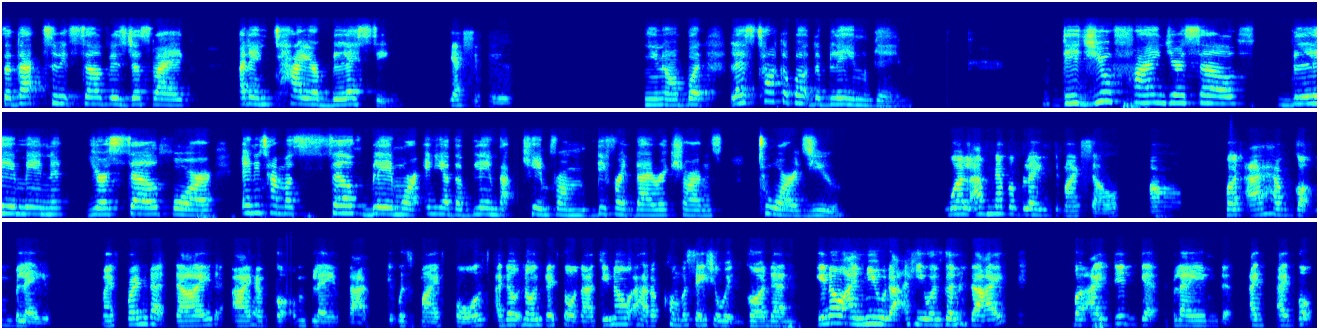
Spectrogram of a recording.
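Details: Jamaican woman with foreign accent syndrome after a life-threatening accident causing brain damage with swelling; British-sounding accent she cannot control, with patois slipping in when emotional; foreign accent syndrome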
